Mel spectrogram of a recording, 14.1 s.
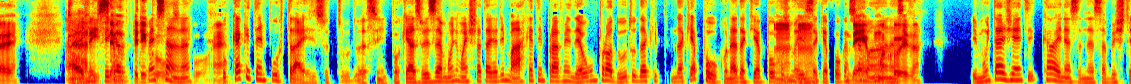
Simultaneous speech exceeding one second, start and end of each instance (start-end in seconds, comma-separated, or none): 0.8-2.9, 9.7-11.3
